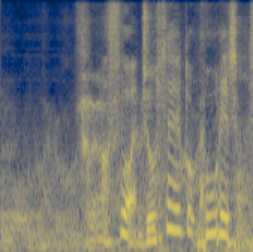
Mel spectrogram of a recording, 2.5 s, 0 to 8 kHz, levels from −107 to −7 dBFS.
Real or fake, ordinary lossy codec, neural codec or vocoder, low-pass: fake; none; codec, 16 kHz, 1 kbps, FreqCodec, larger model; none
